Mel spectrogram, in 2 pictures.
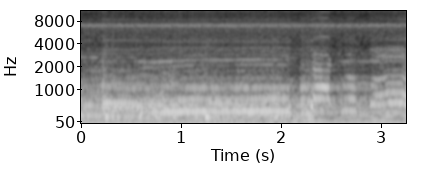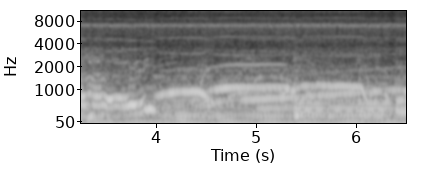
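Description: A live gospel band playing: held keyboard chords, with a lead melody of bending, gliding notes coming in about two seconds in.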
